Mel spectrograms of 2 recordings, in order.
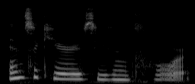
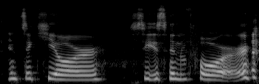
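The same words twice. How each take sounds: First: The last syllable of insecure does not rhyme with four. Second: The last syllable of insecure rhymes with four. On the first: "Does that rhyme? ... No" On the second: "If you say insecure wrong"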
